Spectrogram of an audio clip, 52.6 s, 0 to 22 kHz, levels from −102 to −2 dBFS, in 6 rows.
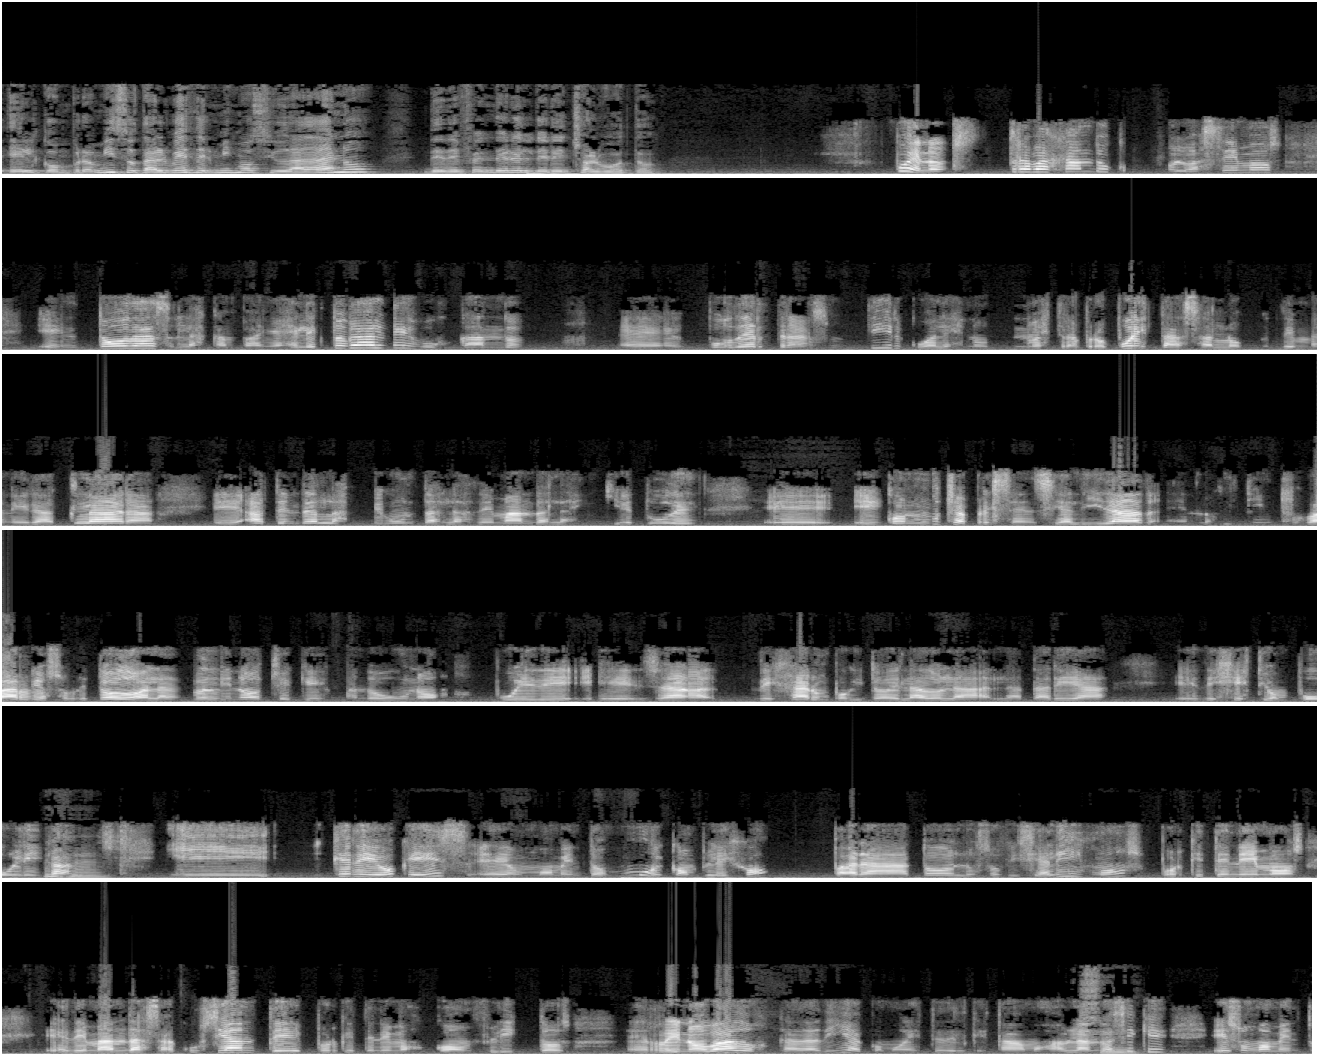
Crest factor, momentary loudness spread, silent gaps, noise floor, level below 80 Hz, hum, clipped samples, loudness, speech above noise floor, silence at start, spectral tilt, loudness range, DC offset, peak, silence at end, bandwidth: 20 dB; 19 LU; none; -47 dBFS; -44 dBFS; none; under 0.1%; -19 LUFS; 27 dB; 0 s; -1.5 dB/octave; 8 LU; under 0.1%; 0 dBFS; 0.15 s; 11.5 kHz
